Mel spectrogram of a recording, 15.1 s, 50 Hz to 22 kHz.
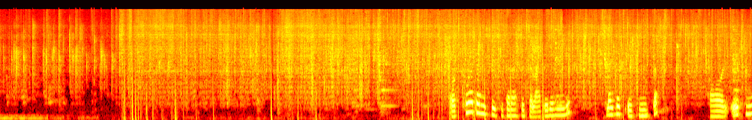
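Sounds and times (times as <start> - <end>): seeds sizzling in hot oil: 0.0 - 15.0.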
